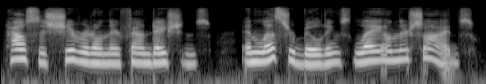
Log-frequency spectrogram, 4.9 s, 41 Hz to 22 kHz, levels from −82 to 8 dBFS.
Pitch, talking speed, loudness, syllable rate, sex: 220 Hz, 150 wpm, -17 LUFS, 4.5 syllables/s, female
